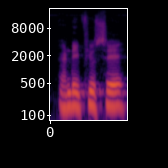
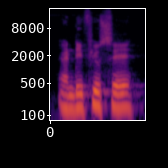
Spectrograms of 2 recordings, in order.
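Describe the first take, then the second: No difference in how they are said.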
